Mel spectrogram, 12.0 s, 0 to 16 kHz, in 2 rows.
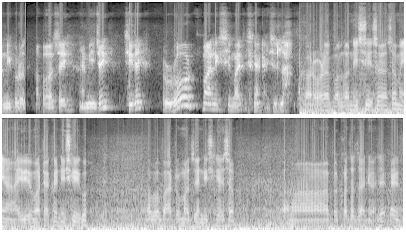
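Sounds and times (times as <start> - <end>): man talking: 0.0 - 7.4, 8.2 - 9.6, 10.2 - 12.0
road noise: 4.5 - 12.0.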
